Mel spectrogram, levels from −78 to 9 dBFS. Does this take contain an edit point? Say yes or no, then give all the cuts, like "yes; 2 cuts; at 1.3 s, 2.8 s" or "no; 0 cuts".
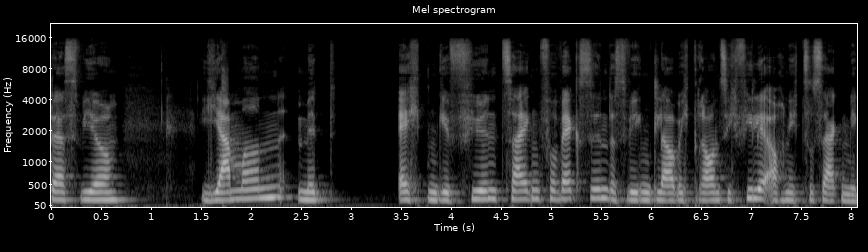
no; 0 cuts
